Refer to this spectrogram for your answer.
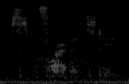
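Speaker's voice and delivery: very quiet, barely voiced whisper. Telling a story from long ago to friends: whispering. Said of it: "You shouldn't whisper that".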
